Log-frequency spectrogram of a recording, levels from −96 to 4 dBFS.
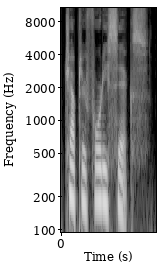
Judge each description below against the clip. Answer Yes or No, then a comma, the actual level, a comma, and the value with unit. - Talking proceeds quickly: No, slow, 125 wpm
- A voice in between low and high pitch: Yes, medium, 170 Hz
